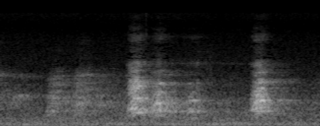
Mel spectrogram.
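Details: Dog heard but not seen, an "invisible dog": soft, muffled bark-like bursts, one weak yip, then a cluster of two or three barks and a single later bark, over a low background hum.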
